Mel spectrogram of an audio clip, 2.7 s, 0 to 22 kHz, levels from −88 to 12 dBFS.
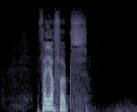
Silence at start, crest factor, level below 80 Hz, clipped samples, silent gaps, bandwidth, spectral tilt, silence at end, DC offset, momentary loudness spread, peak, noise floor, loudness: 0.85 s; 22 dB; -46 dBFS; under 0.1%; none; 14.5 kHz; -6 dB/octave; 1.05 s; under 0.1%; 17 LU; -4 dBFS; -68 dBFS; -22 LUFS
